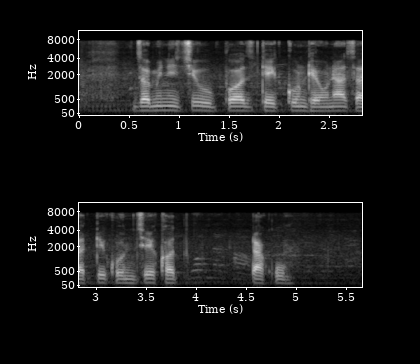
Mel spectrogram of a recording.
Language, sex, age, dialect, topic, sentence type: Marathi, male, 25-30, Varhadi, agriculture, question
